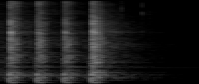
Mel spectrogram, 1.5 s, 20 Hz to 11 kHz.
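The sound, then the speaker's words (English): Four firm knocks on a door at 4 a.m., in a steady, fairly quick rhythm, each a solid thud with a short ringing decay, the last one trailing off into silence. “Another knock.”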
